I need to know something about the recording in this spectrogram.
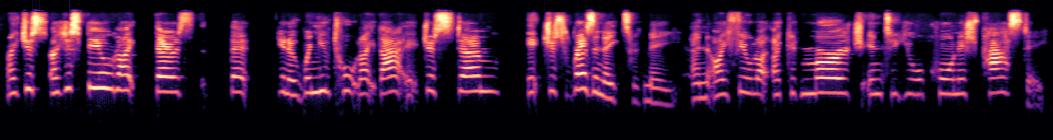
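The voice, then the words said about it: Put-on Cornish accent. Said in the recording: “That was me doing a Cornish accent.”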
